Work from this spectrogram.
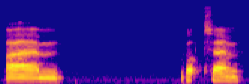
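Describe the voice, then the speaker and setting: A man co-hosting a casual film discussion, speaking in a halting, hesitant way with frequent ums. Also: lowish voice, little pitch movement, clean tone, lo-fi sound. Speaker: podcast co-host.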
